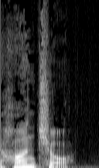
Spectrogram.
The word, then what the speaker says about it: honcho: 実はですね、もともとは日本語から起こった表現で、聞こえましたかね、班長という発音になっていますが、スペリングは H-O-N-C-H-O 本庁と書きます。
